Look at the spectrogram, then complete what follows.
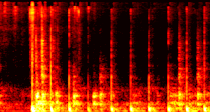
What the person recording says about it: if you tap it / you hear that kind of hollow thing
